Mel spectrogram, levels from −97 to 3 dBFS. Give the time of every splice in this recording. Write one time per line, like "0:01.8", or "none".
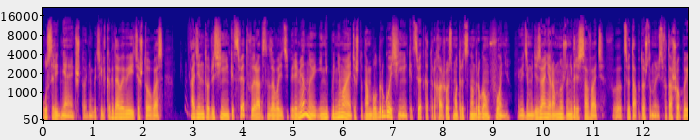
0:09.5
0:10.6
